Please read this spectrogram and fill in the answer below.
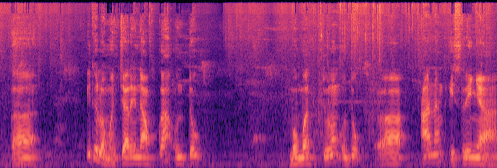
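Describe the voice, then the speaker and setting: A man speaks at a very slow pace. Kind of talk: casual talk to camera.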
